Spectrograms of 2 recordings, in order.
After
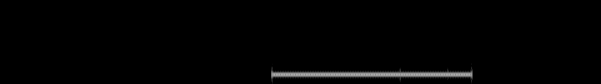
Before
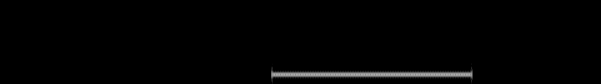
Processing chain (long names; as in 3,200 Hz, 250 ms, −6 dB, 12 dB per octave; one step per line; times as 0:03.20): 0:04.00–0:04.48: phaser with its sweep stopped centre 430 Hz, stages 4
